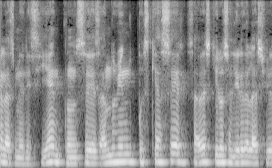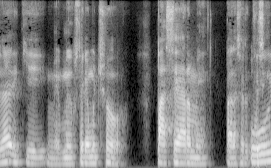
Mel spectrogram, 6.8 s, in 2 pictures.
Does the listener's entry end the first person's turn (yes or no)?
yes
